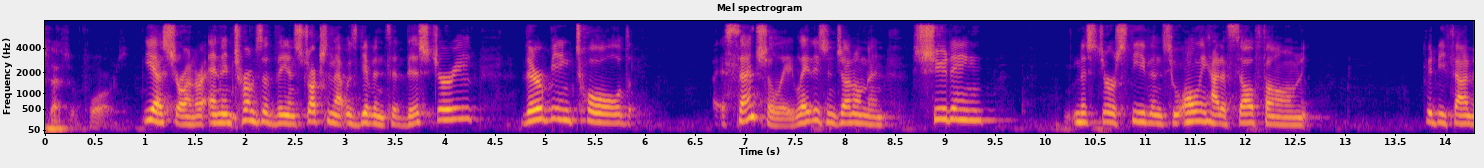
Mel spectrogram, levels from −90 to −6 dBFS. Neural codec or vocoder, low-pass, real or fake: codec, 24 kHz, 3 kbps, HILCodec; 7.2 kHz; fake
